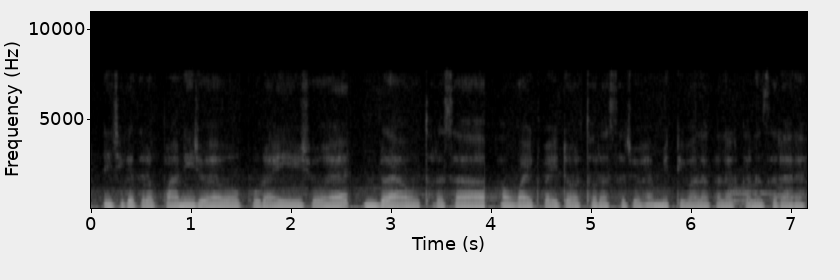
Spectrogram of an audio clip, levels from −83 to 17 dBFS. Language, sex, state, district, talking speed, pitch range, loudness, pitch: Hindi, female, Bihar, Madhepura, 225 wpm, 225-235 Hz, -31 LUFS, 230 Hz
